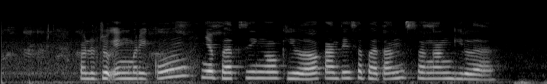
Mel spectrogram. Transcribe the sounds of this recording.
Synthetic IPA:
pəndud̪̥ʊk̚ɪŋməɾikuɲəb̥a̤t̪̚siŋɔɡ̥i̤lɔkant̪isəb̥ä̤t̪ansəŋaŋɡila

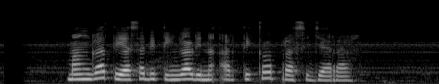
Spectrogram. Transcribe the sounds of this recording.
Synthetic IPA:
maŋɡat̪iasadit̪iŋɡaldinaʔart̪ikəlpɾasəd͡ʒaɾa

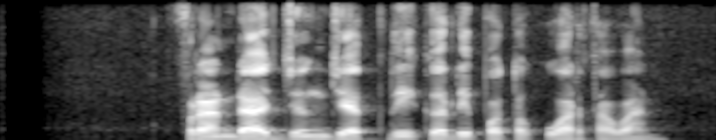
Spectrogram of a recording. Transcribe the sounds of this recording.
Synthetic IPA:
fɾandad͡ʒɨŋd͡ʒɛt̪likɨrdipɔt̪ɔkuwart̪awan

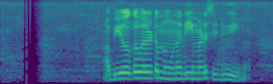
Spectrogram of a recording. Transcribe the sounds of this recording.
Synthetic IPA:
ɐ̰bɐjoːɡəʋəlɐʈəmuunɐd̪iːməʈəsid̪uʋiːmə̰

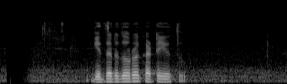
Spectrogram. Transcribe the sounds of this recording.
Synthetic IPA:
ɡed̪ɐɾd̪oːɾɐkɐʈejut̪ṵ

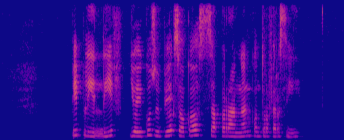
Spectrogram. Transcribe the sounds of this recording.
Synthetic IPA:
piplilifjoikusubɛk̚t̪sɔkɔsapəɾaŋankɔnt̪ɾɔfɛrsi

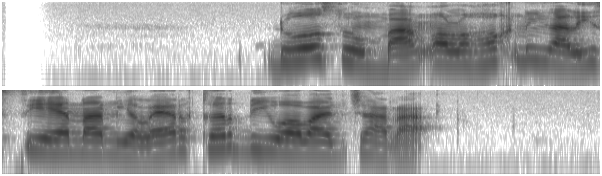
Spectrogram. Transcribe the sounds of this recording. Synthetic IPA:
dulsumbaŋʔɔlɔɦɔk̚niŋalisiɛnamilɛrkɨrdiwawaɲt͡ʃaɾa̰

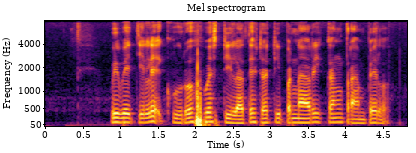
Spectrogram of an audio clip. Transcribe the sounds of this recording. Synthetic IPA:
wiwɪt̪̚t͡ʃilɪʔɡ̥ṳɾʊhwɪsd̪̥i̤lat̪ɪhd̪̥ä̤d̪̥i̤pənaɾikaŋt̪ɾampɪl

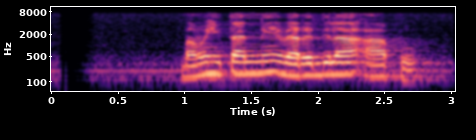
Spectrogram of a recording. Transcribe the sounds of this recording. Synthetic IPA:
maməɦit̪anːeːʋæɾəd̪ilaːʔaːpu

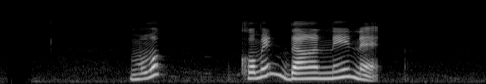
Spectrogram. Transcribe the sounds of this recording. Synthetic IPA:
mɐmɐk | kʰːomend̪aːnːeːnɛː

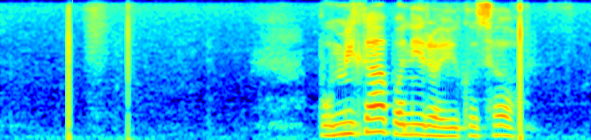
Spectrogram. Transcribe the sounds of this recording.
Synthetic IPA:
bʱumikapʌniɾʌɦekot͡sʰʌ

